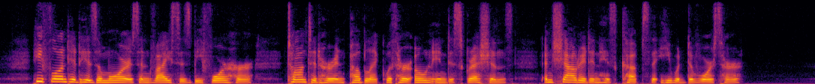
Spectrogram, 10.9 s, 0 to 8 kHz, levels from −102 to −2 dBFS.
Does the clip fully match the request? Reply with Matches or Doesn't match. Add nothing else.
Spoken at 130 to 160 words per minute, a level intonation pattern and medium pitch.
Matches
